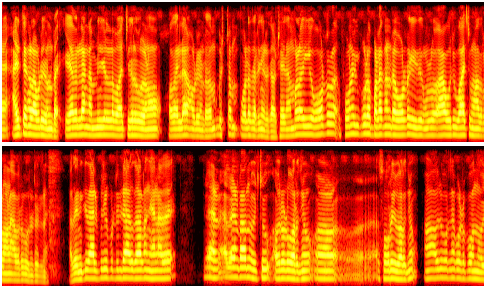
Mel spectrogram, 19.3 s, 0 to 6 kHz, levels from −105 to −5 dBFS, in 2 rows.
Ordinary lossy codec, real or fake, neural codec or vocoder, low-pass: none; real; none; 5.4 kHz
